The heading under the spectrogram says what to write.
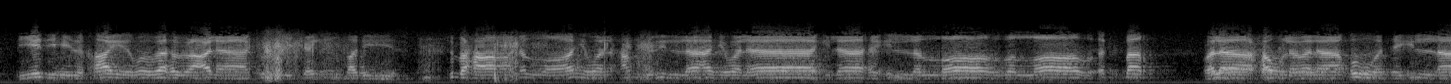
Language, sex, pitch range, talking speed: Turkish, female, 140-155 Hz, 90 wpm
